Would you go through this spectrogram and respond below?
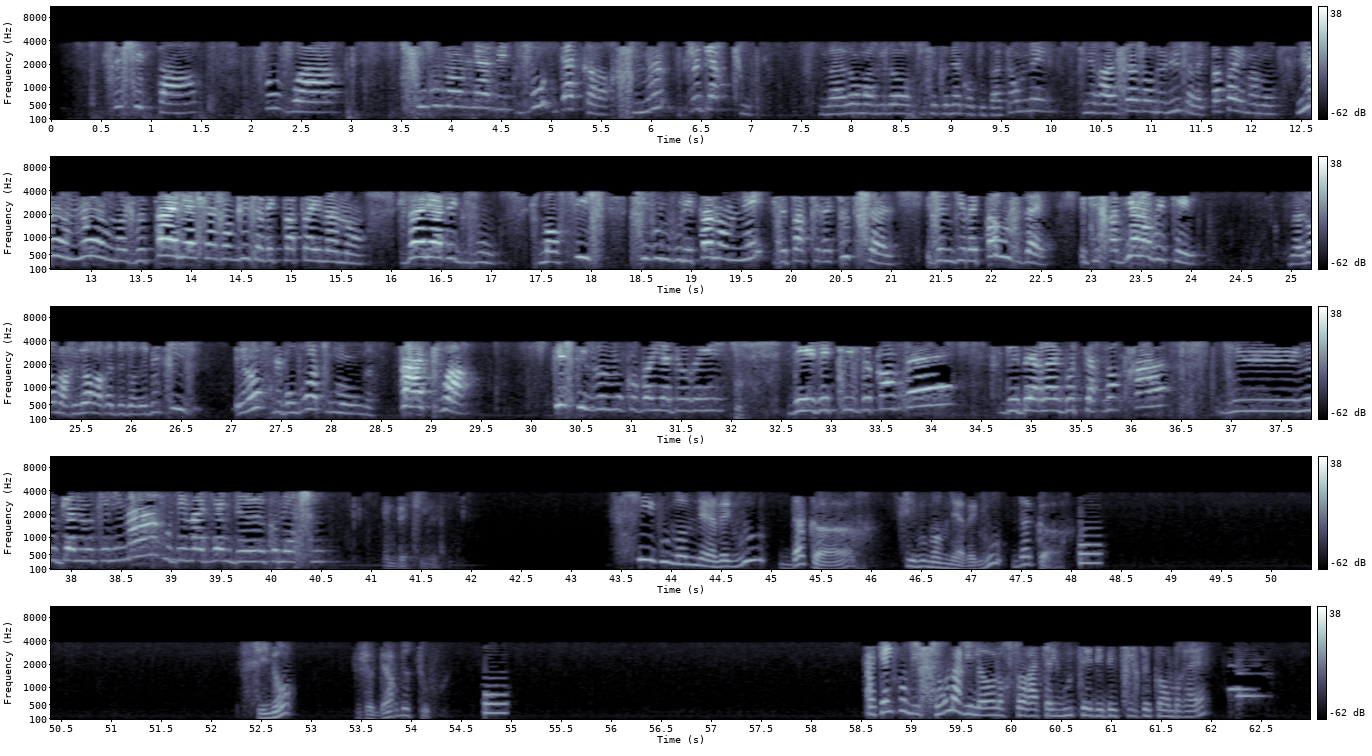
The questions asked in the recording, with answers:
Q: À quelles conditions Marie-Laure leur fera-t-elle goûter des bêtises de Cambrai ?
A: À condition qu'ils l'emmènent avec eux.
